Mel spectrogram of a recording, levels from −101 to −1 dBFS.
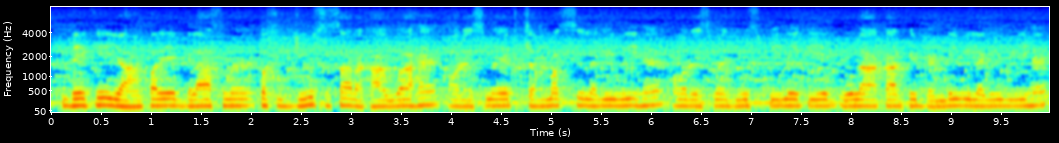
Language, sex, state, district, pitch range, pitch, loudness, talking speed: Hindi, male, Uttar Pradesh, Etah, 135-145 Hz, 140 Hz, -28 LUFS, 210 wpm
